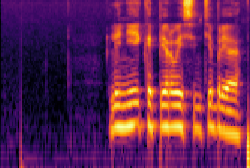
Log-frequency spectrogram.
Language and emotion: Russian, neutral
